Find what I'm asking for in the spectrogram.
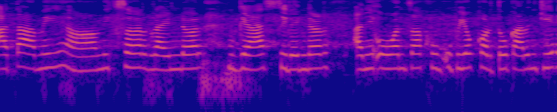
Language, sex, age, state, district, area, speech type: Marathi, female, 30-45, Maharashtra, Nagpur, urban, spontaneous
